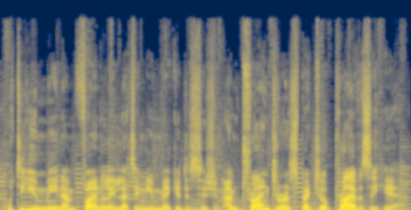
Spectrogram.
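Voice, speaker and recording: A man playing an earnest, reserved private investigator in an anime roleplay audio drama, speaking in measured, formal phrases. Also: mid-range voice, very animated, a bit bright, soft background music. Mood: flustered. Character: earnest male private investigator, reserved, secretly fond of client.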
